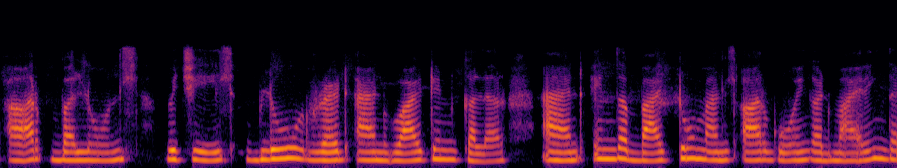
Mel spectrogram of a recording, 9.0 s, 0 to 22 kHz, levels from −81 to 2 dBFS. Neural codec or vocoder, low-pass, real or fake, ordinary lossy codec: vocoder, 44.1 kHz, 80 mel bands, Vocos; 7.2 kHz; fake; Opus, 16 kbps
